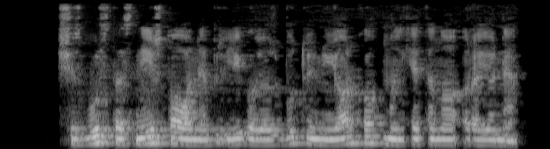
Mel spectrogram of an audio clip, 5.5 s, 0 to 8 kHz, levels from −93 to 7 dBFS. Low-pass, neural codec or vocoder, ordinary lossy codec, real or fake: 7.2 kHz; none; MP3, 48 kbps; real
